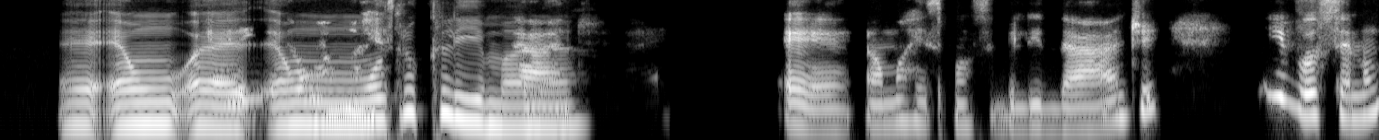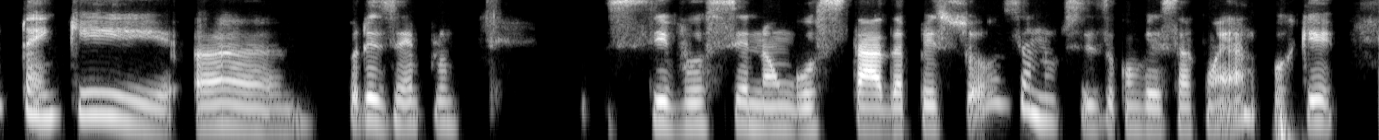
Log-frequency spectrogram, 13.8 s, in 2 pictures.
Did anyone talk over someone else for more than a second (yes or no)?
yes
